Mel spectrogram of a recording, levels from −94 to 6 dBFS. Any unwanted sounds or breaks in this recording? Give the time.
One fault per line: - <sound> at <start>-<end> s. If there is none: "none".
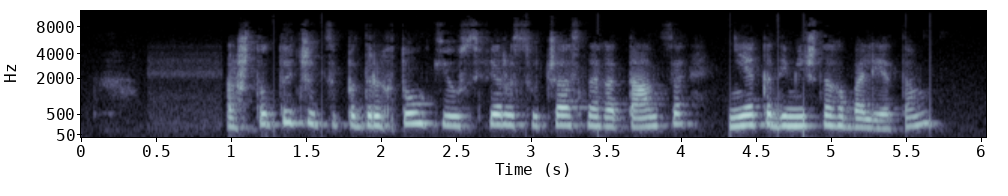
none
